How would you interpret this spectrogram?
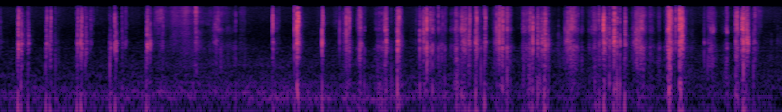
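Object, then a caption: Small plastic pill bottle. Fingertips and nails tap and scratch the cap and body of a small white plastic pill bottle with a red label, held in one hand. Quick, irregular clicks and dry scratches come in a steady stream, each one bright and sharp with almost no ring. Soft rustling fills the gaps between them.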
